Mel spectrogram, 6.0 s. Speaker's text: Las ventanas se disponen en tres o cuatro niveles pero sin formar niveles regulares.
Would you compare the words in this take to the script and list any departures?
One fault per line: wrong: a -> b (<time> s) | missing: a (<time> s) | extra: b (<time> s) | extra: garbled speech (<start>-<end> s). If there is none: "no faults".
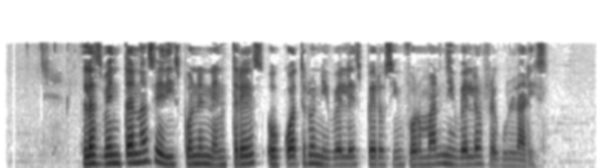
no faults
